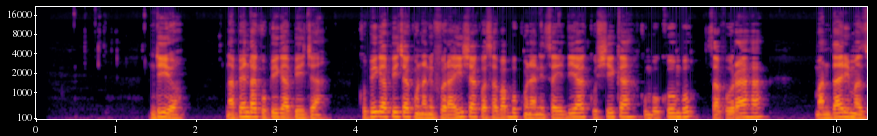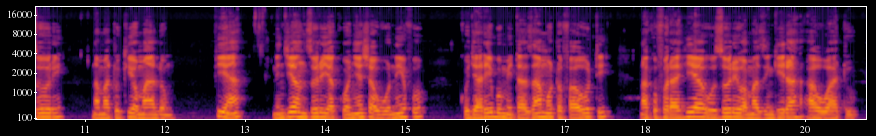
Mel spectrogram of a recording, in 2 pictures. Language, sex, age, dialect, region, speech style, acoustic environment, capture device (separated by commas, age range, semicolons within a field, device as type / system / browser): Swahili, male, 25-34, Kenya - Mombasa, Kenya, happy; relaxed; excited; focused, nature; appliances, mobile / Linux / Chrome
